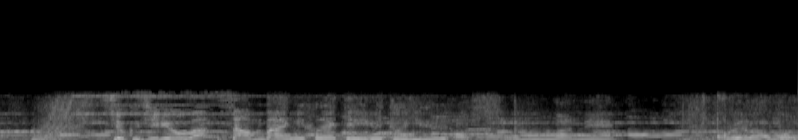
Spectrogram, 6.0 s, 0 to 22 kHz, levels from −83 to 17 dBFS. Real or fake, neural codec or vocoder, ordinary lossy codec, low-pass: fake; codec, 16 kHz, 8 kbps, FreqCodec, larger model; Opus, 24 kbps; 7.2 kHz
